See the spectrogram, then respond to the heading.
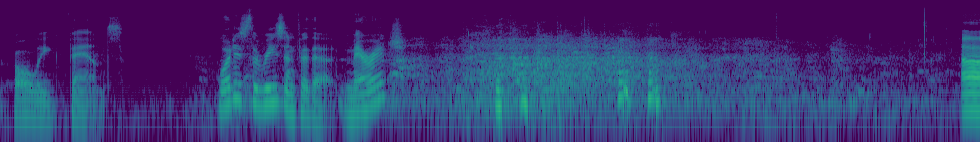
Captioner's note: audience laughter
